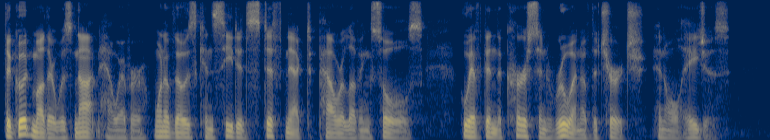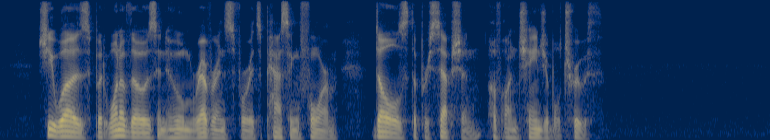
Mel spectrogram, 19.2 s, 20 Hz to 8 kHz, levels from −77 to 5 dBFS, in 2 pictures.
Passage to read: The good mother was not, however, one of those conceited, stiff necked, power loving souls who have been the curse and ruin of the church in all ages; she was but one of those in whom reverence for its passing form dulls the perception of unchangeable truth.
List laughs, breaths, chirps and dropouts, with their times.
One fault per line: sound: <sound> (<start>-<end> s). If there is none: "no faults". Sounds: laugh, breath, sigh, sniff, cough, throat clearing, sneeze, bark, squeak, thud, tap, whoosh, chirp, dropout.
no faults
